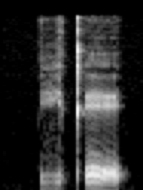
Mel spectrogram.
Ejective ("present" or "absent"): present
